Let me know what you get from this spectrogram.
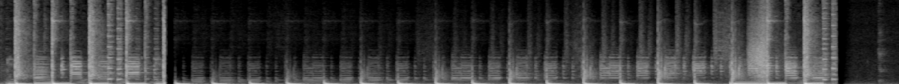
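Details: Upbeat funk-style music with punchy beats repeating about twice a second, cutting off abruptly near the end; no animal voice is heard.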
